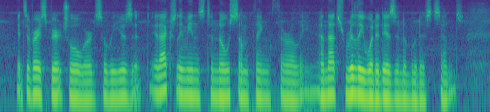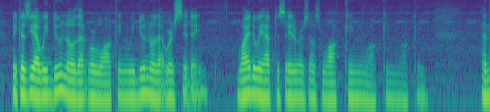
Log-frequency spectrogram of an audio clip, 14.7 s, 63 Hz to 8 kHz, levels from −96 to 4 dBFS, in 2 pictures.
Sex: male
